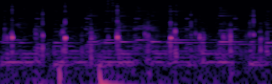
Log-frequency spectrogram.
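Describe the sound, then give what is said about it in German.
Horse hooves clack on asphalt in a steady walking rhythm, sharp hollow knocks about twice a second, fairly quiet, with faint background noise and no talking. The horse walks along a path where only tractors may drive, just after crossing a road. “Und die Hufe klackern hier auf dem Asphalt.”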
